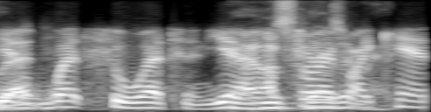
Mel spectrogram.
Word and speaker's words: Wet'suwet'en: disturbed me is that Wet'suwet'en protesters, right? Mm-hmm. You see, Wet'suwet'en. Pardon me? No, it's Wet'suwet'en. It is. He's got it right. Yeah, Wet'suwet'en.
